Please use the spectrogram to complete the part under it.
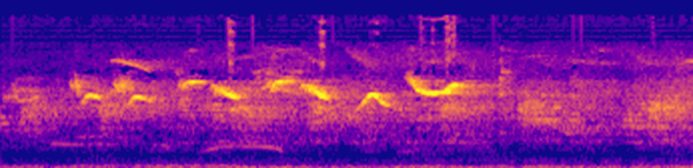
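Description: A small thrush, the zorzalito, sings a run of clear whistled notes and short warbled phrases, bright and fairly loud above a steady low hum.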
